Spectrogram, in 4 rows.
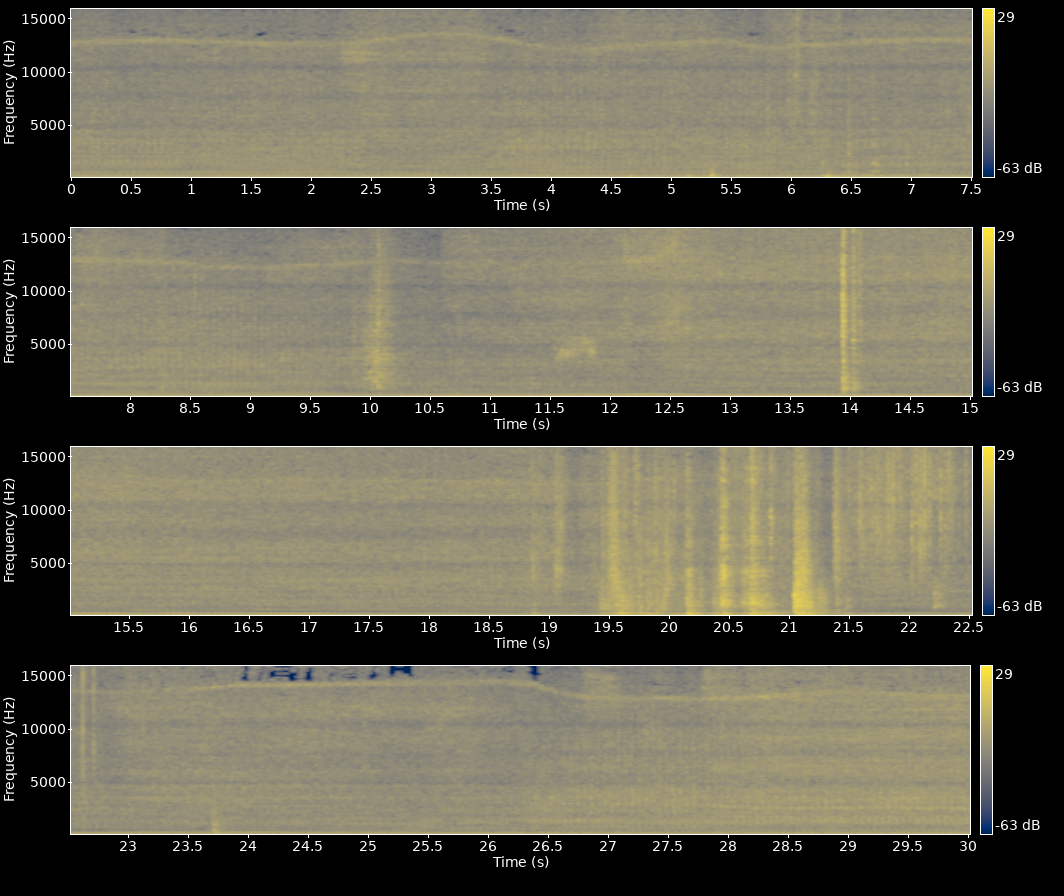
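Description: Hyundai 140 hydraulic excavator's diesel engine running steadily as it works, with a few sharp knocks of the bucket on concrete and, about twenty seconds in, a short burst of loud cracks and crashes as pool concrete breaks up.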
